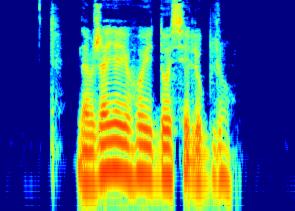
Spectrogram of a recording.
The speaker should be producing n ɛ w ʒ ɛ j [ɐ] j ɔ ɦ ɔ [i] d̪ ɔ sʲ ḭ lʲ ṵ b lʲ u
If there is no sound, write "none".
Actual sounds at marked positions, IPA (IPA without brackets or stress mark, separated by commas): a, i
